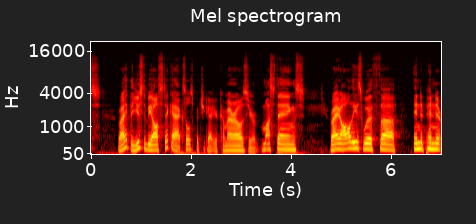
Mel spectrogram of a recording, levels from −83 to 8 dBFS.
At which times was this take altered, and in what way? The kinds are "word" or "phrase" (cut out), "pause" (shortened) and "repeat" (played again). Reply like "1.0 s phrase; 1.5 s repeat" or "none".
none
